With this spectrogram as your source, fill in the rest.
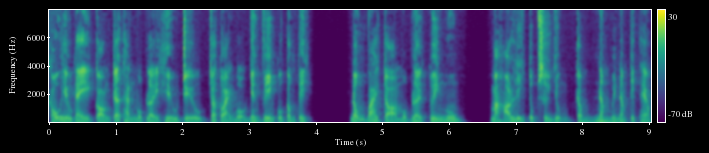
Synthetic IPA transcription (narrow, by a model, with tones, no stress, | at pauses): xə˧˩˦whḭ˧˨wna˨˩jkɔ˨˩nt͡ɕəː˧˩t̪ʰa˨˩jŋ̟mo˨˩t̚ləː˨˩jhḭ˧˨əwt͡ɕḭ˧˨əwt͡ɕɔ˧t̪wa̰ː˧˨nɓo̰˧˨ɲə˧nvi˧ənku˧˩əkə˧wŋ͡mt̪i˧ | ɗə˨˦wŋ͡mvaː˧jt͡ɕɔ˨˩mo˨˩t̚ləː˨˩jt̪wi˧ənŋu˧n | maː˨˩ɦɔ̰˧˨li˧ənt̪ʊ˨˩k͡p̚sɨ˧˩zʊ̰˧˨ŋ͡mt͡ɕɔ˧wŋ͡mna˧mːɨ˧əjna˧mt̪i˦˥əp̚t̪ʰɛ˧w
